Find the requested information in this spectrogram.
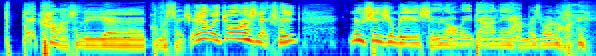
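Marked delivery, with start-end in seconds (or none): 2.0-5.9 cheerful Cockney sign-off, pitched up; Danny Dyer impression. Cockney Danny Dyer signing off to listeners. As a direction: sign off like an East End geezer. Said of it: "Really lost it here".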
